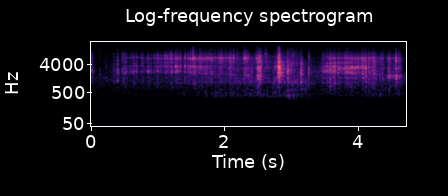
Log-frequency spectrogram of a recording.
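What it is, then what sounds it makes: Dry soap bar being scraped. A knife blade scrapes and cuts across the top of a solid rectangular bar of dry purple soap with a dark, glitter-covered cut surface, held in one hand. Small soap flakes crunch off in dense, bright, crackling scrapes with no low end, with a sharp louder snap near the middle.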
